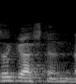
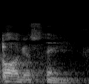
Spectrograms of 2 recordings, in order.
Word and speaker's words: Augustine: Howsomever, it is pronounced differently, and if you're talking about the saint, it is Augustine, not Augustine.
